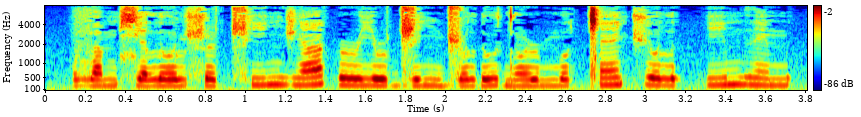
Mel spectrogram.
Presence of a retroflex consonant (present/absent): present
